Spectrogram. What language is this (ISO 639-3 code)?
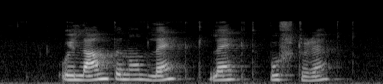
fao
